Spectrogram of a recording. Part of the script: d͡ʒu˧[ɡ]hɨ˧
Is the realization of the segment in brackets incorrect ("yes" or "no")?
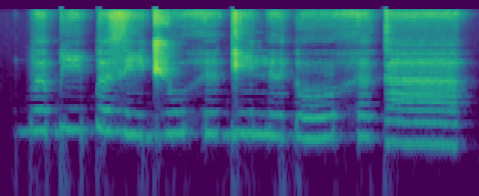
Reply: yes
